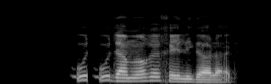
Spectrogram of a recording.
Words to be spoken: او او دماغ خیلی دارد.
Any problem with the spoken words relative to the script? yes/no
no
